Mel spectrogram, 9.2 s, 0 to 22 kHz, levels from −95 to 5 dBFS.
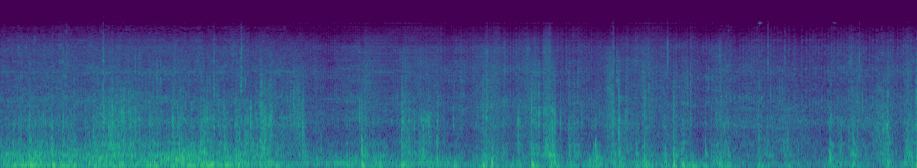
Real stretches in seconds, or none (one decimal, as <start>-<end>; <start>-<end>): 0.0-2.9; 7.2-9.2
